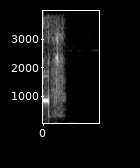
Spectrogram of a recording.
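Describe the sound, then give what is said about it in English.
Roger beep from a radio transceiver at the end of a transmission: one very short, steady beep tone, followed by a brief hiss of static that cuts off into silence. “your Roger beep is on. Roger that. I'll have to go in and turn it off.”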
